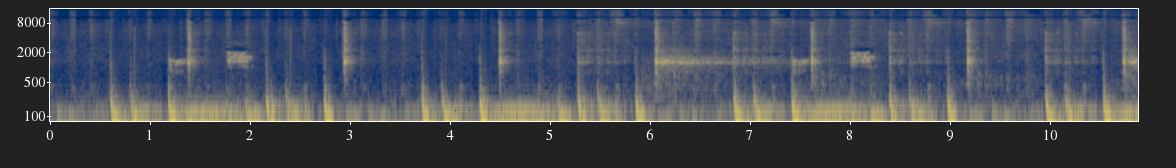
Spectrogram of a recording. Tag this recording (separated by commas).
Music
